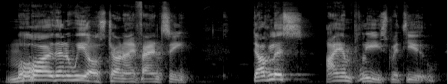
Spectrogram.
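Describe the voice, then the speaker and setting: A man voicing a genial, authoritative gentleman railway director in a children's storybook, measured and stately. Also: on the high side, sing-song, creaky, exaggerated voice. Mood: pleased.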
